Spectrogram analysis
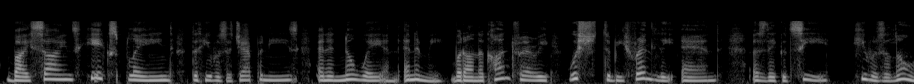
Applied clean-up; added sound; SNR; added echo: none; none; none; none.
